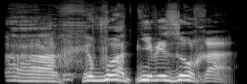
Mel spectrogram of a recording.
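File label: jeers, Russian; Sniper; «Ах, вот невезуха!»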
